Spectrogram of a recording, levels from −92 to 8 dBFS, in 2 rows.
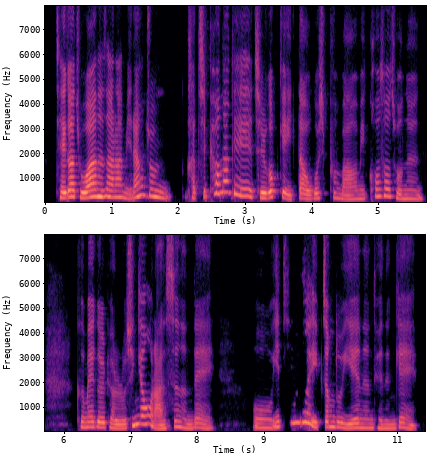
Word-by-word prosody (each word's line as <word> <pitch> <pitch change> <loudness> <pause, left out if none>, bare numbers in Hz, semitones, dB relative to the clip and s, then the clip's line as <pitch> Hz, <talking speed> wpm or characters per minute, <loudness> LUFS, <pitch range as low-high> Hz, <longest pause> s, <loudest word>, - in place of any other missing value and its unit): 제가 240 +4 +6
좋아하는 260 +3 +7
사람이랑 250 - 0
좀 255 -7 0 0.3
같이 - - -7
편하게 385 - 0
즐겁게 235 +1 +3
있다 170 +3 -2
오고 195 +4 -2
싶은 205 0 -10
마음이 170 +2 -5
커서 285 0 -2
저는 180 -8 -5 0.5
금액을 210 -1 0
별로 160 -4 -1
신경을 325 - +1
안 150 - 0
쓰는데 175 -4 -5 0.6
어 175 -1 -3
이 215 0 -2
친구의 390 0 +1
입장도 210 0 -1
이해는 175 0 -1
되는 160 -2 -5
게 165 -7 -4
210 Hz, 305 characters per minute, -23 LUFS, 175-265 Hz, 0.6 s, 좋아하는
